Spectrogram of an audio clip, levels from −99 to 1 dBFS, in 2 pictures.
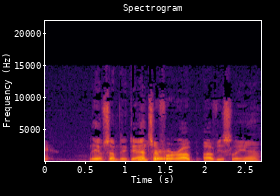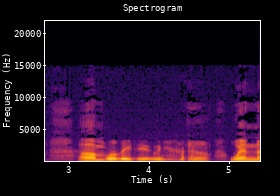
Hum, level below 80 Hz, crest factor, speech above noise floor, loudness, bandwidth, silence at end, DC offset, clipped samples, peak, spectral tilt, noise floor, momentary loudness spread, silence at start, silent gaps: none; -58 dBFS; 22 dB; 36 dB; -24 LUFS; 12 kHz; 0 s; under 0.1%; under 0.1%; -2 dBFS; -5 dB/octave; -59 dBFS; 15 LU; 0 s; none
